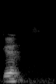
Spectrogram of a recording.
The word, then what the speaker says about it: Ghent: Así como se pronuncia. Como decir gente, pero sin la E. Ghent.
